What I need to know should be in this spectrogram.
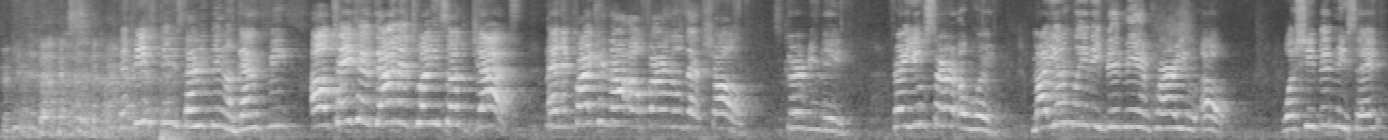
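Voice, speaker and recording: An old nurse played by a woman, fussy, bawdy and full of complaint, in a very high, bright voice. She scolds and teases in stagey Shakespearean fashion. The room echoes around her. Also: moderate pace. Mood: indignant, scolding. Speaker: stage actor in a Shakespeare play. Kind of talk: theatrical Shakespearean acting. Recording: echoey room with background noise.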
